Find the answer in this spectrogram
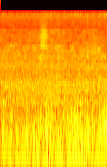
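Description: Steady low road and engine noise heard from inside the cabin of a moving car.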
